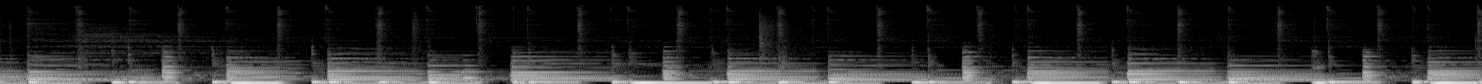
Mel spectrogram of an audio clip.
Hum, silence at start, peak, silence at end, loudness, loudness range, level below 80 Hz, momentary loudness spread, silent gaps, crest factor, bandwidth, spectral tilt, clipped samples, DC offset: none; 0 s; -2 dBFS; 0 s; -18 LUFS; 3 LU; -18 dBFS; 12 LU; none; 14 dB; 6.6 kHz; -10 dB/octave; under 0.1%; under 0.1%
